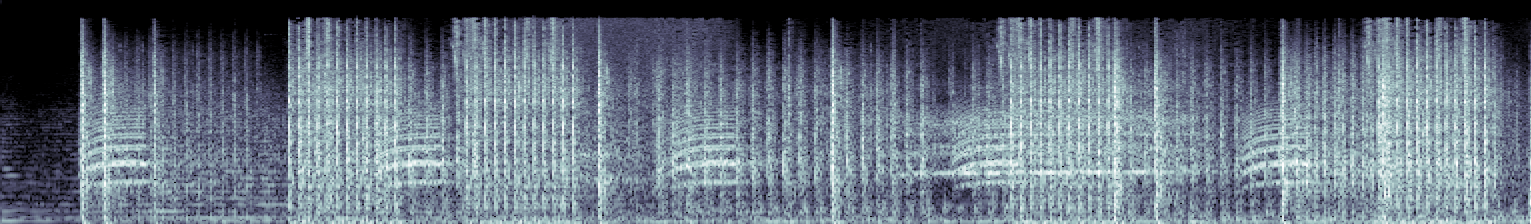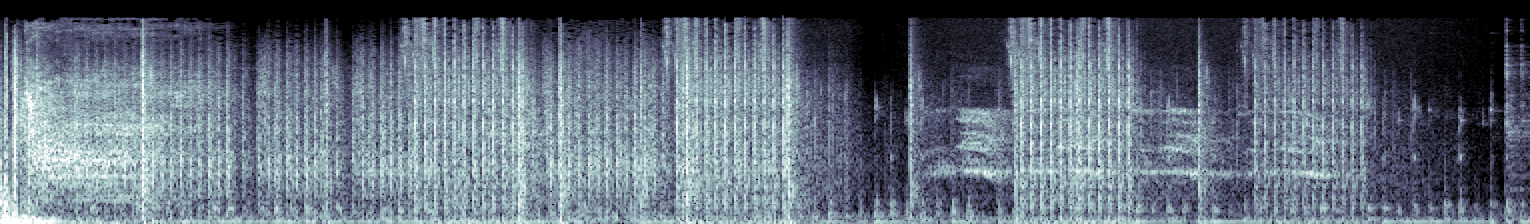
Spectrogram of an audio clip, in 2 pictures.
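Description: Automatic gunfire, several weapons firing rapid bursts almost without pause, with one loud, deep explosion about halfway through.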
